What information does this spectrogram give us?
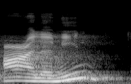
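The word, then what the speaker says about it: العالمين: Seharusnya dibaca ain, alamin ya. Sering terjadi kesalahan di sini membaca dengan huruf hamzah. Jadi yang seharusnya ain dibaca hamzah ya.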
